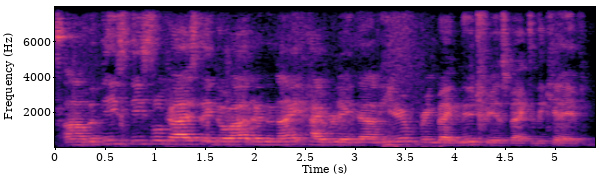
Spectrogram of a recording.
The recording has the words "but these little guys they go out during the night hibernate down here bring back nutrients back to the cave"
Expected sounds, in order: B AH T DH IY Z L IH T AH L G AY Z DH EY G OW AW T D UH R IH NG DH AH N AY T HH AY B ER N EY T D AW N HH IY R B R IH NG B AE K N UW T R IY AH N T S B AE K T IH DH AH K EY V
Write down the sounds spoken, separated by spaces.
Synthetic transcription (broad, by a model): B AH T DH IY Z L IH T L G AY Z DH EY G OW AW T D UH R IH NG DH AH N AY T HH AY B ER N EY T D AW N HH IY R B R IH NG B AE K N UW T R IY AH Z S B AE K T IH DH AH K EY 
